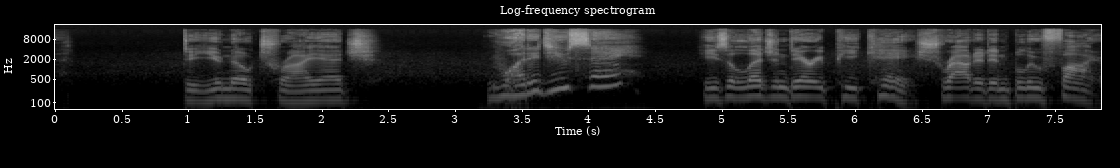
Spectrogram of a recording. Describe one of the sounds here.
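A young man speaks tensely and calmly, close by.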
